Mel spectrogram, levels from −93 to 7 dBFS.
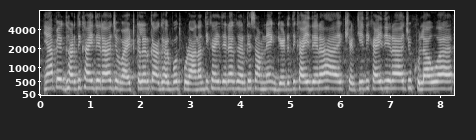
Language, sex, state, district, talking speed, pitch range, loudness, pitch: Hindi, male, Odisha, Nuapada, 265 wpm, 245-265 Hz, -14 LUFS, 255 Hz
